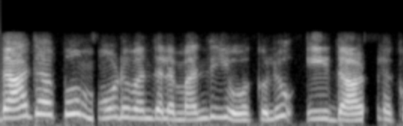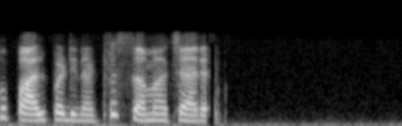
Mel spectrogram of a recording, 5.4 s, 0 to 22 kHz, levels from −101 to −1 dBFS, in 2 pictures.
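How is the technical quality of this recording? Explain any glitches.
The speech, carried over AMR wideband (HD Voice) at 12.65 kbit/s, has three short dropouts where it briefly smears and fades. They come from lost AMR speech frames at 0.61 s (40 ms), 2.41 to 2.56 s (100 ms) and 4.05 to 4.14 s (60 ms). The decoder repeated the last good pitch and vocal-tract settings at falling gain, which fits two, five and three lost frames.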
